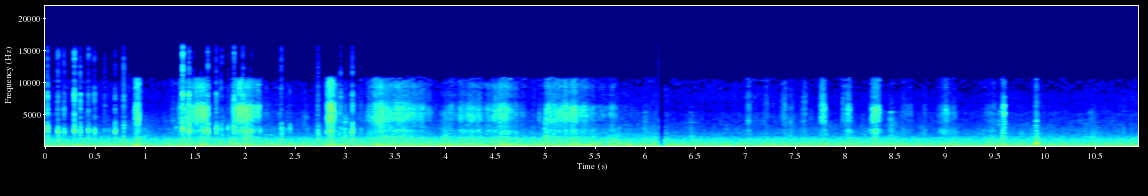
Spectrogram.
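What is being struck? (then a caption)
Graphite pencil on paper sketchbook page. A gloved hand draws light circles with a graphite pencil tip on a large white spiral-bound sketchbook page lying flat on a pad, with a lav mic resting untouched on the page nearby. Soft, steady scratching strokes come in bright, brushy bursts over a constant low rumble, with a brief dropout around six seconds.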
